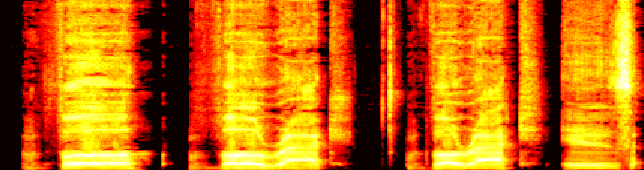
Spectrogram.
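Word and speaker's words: Verac: ahm anyways veric which is called ver verak verak is how that's pronounced Sarah doen which is called sarahan uh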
